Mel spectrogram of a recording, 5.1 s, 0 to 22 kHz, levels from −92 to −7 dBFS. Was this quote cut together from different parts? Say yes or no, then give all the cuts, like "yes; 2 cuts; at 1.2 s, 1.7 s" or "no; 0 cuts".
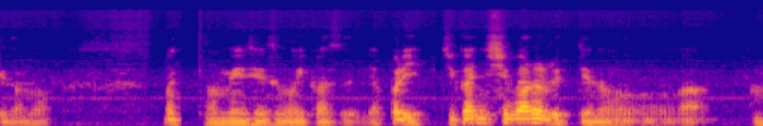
yes; 2 cuts; at 1.2 s, 2.9 s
